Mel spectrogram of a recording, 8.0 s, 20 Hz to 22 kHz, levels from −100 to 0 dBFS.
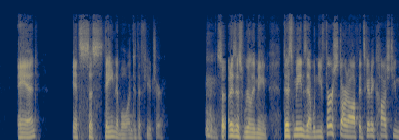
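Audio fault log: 1.94 to 2.07 s, AAC frame loss with concealment: about 70 ms of frames drop out in short runs scattered over roughly 100 ms, which fits seven 10 ms frames. The decoder patches each gap from the last good spectrum, so the sound turns briefly smeared and phasey. 4.46 to 4.61 s, AAC frame loss with concealment: 110 ms of frames lost within about 150 ms, heard as a longer noisy smear, likely on a low-delay AAC stream.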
